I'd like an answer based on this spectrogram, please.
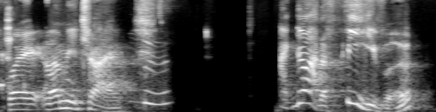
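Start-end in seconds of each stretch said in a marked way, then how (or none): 2.8-4.1 high southern drawl with swooping, swinging pitch. Taking his turn at an impression game, failed Christopher Walken impression, southern drawl. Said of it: "You sound like a southern drawl".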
